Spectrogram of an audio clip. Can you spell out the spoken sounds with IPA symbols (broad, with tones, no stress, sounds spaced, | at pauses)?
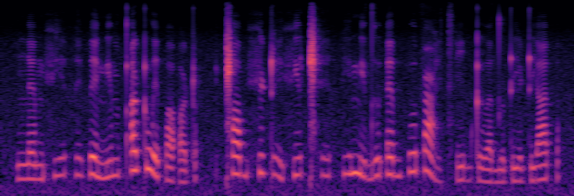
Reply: n ɛ˨ m fʲ e̤˥ θ e̤˦ p e˨ mʲ ɯ˦ m qʼ ɛ˥ ʈ w e˨ p ɒ˨ ʔ ɒ˩ ʈ | ǁ ɒ˦ b fʲ ɯ˦ ʈ e̤˩ fʲ ɯ˥ ǁʰ e̤˥ θ pʲ e̤˥ mʲ ɯ˨ d̪ ɯ˥ ʔ ɛ˦ b p u˥ θ ʕ e̤˩ t͡sʼ i˨ b ʈ u˩ ɐ̯ d̪ u˩ ʈ j i˨ ʈ j a˦ θ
